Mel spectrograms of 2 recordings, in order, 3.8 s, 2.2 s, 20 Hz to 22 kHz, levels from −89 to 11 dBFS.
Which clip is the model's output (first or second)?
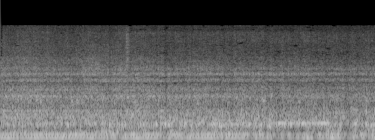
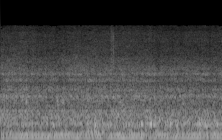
second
